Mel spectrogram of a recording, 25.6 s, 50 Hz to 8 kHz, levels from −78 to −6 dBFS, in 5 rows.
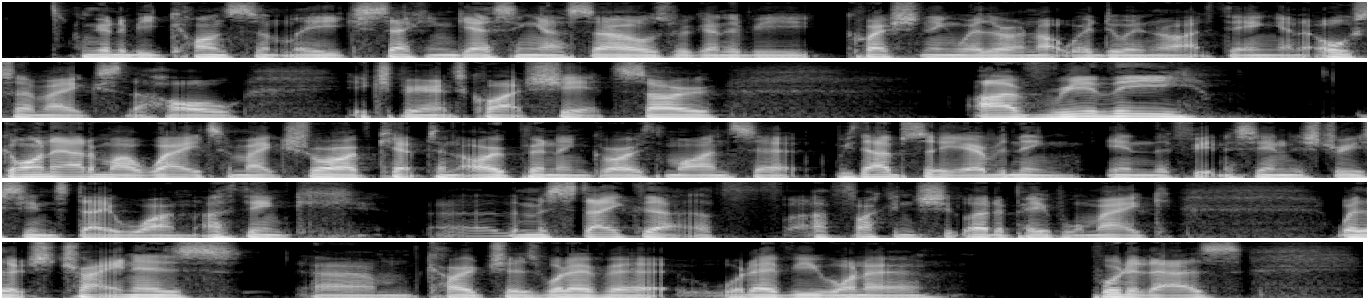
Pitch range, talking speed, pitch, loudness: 100-115 Hz, 200 wpm, 105 Hz, -21 LUFS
